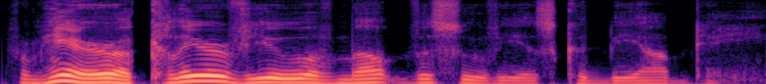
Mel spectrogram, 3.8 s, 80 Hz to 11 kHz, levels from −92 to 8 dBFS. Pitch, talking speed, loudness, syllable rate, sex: 135 Hz, 170 wpm, -15 LUFS, 4.5 syllables/s, male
